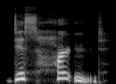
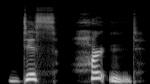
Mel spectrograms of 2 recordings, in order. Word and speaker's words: disheartened: Disheartened. Notice the stress dishartened right in the middle connected to the word heart, which makes it easier to remember since it literally means your heart loses its courage.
